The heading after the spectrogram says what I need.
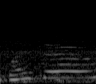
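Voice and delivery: like you can't believe she said it; incredulous. Retold or imitated.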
